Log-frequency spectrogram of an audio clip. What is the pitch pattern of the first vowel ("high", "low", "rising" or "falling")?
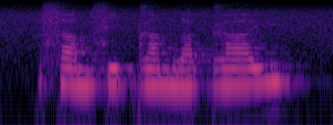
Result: low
